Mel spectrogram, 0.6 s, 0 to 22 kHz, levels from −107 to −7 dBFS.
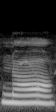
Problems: none marked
